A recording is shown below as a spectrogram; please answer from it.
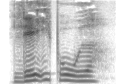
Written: lægbroder

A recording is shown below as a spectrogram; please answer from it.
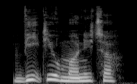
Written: videomonitor

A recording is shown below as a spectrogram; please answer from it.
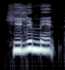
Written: hillemænd

